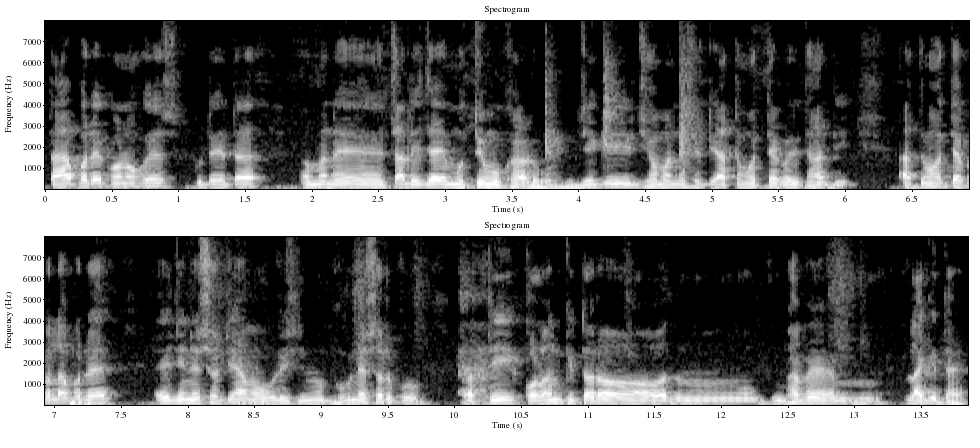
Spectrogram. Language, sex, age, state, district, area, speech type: Odia, male, 45-60, Odisha, Jajpur, rural, spontaneous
